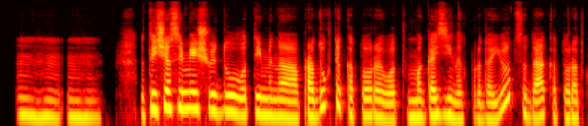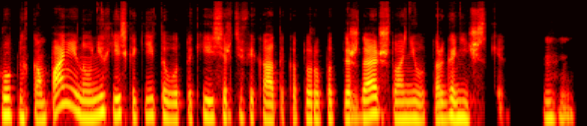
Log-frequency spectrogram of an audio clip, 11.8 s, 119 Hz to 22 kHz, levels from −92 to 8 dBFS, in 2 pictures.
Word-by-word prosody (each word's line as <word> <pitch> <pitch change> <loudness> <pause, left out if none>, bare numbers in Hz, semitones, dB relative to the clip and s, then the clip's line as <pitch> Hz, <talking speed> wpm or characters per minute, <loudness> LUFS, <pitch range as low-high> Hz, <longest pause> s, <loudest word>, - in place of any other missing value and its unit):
Мгм, 180 -3 -5
мгм. 175 -1 -6 0.4
Ну, 195 - -5
ты 245 - +5
щас 255 +3 +7
имеешь 245 -1 +5
ввиду 220 -1 +3
вот 195 +1 -1
именно, 180 -3 +2
а, - - -3
продукты, 265 - +2
которые 185 -3 0
вот 155 0 -1
в - - -8
магазинах 180 -2 +1
продаются, 160 - -2
да, 175 +1 +3
которые 170 -2 -3
от 165 - -6
крупных 190 -3 -2
компаний, 220 - +2
но 170 -4 -1
у - - -1
них 205 +3 -1
есть 185 +2 -1
какие-то 175 0 -6
вот 155 -1 -5
такие 170 +2 -5
сертификаты, 170 -3 -4
которые 160 -1 -5
подтверждают, 170 +4 +1
что 165 -2 -2
они 165 0 -2
вот 155 0 -7
органические. 165 +1 -3 0.4
Мгм. 170 +3 -10
175 Hz, 185 wpm, -23 LUFS, 165-190 Hz, 0.4 s, щас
